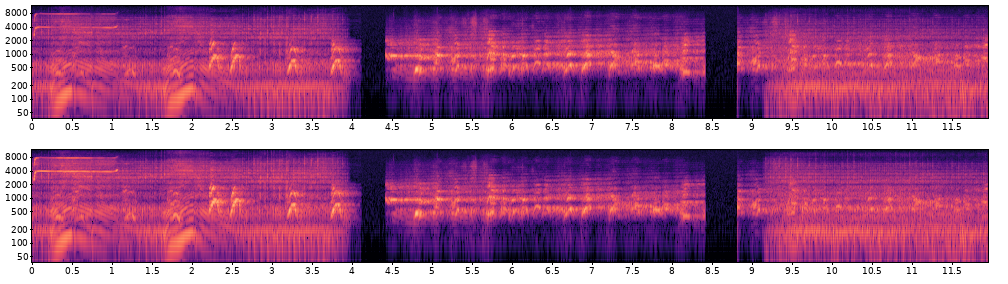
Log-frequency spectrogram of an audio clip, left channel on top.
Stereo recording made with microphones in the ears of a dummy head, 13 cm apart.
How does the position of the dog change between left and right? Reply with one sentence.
You can hear the dog move from right to left.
